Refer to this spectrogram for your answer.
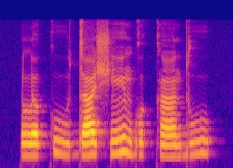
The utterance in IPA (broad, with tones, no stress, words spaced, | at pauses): lʌ˩˧ku˧˩˧ da˩˧˩ʃẽ˧˥˧ɡʷʌ˧˩˧ kã˩˧ du˧˥˧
